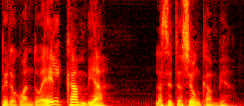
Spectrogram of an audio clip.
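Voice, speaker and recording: Preaching unhurriedly at medium pitch, a male pastor swings his voice through huge pitch changes during a church sermon. He chats and jokes with the congregation, bringing the story to life by acting out its dialogue.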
